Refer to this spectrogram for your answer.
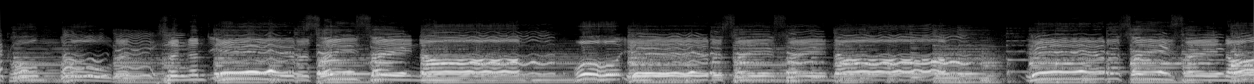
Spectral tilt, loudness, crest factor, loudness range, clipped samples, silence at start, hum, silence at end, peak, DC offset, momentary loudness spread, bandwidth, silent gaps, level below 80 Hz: -7 dB/octave; -13 LUFS; 12 dB; 2 LU; under 0.1%; 0 s; none; 0 s; 0 dBFS; under 0.1%; 8 LU; 7.6 kHz; none; -46 dBFS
